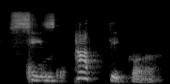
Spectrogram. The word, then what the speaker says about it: simpático: mark, by the way, an accent mark never changes the sound that a vowel makes. It just tells you which syllable to give more stress. That's all that's the only, well, that's the main job of an accent mark. That's all it is. So it doesn't change the way the ah sounds in simpático. It just tells you punch that syllable in the middle harder than the other two.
